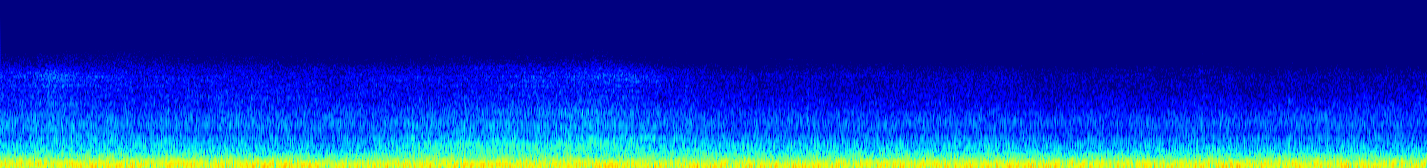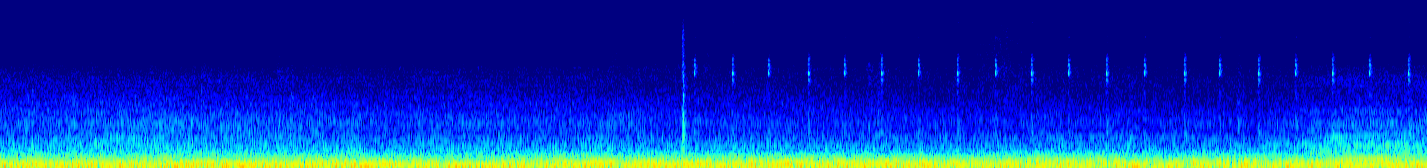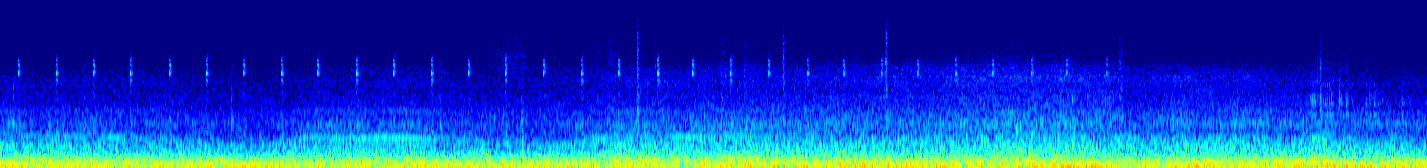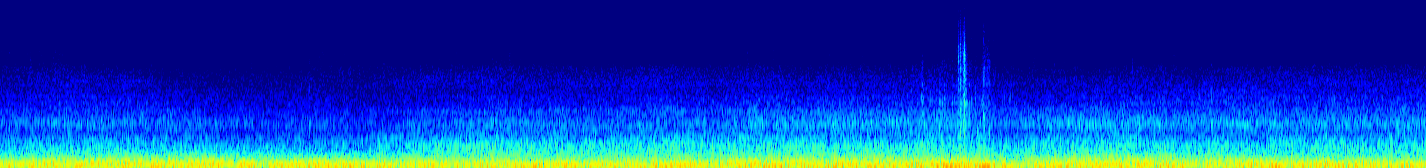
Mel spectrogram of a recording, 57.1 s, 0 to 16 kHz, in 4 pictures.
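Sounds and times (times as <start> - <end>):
car engine and road rumble: 0.0 - 57.0
turn signal ticking: 20.7 - 44.4.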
